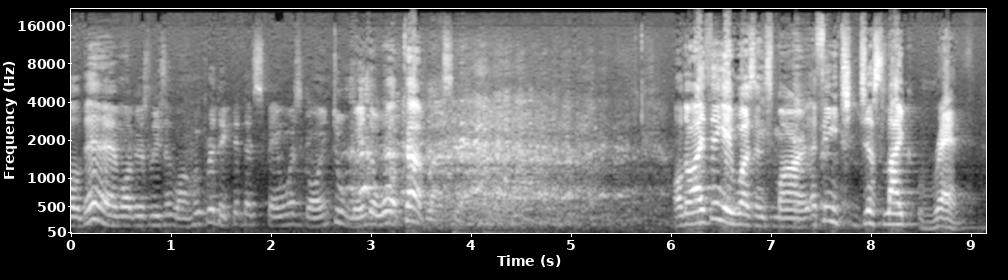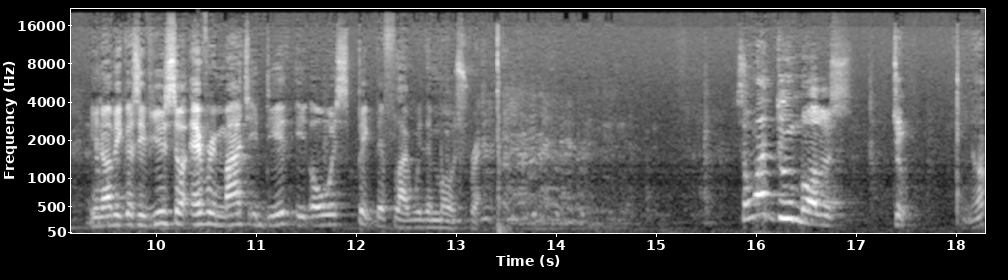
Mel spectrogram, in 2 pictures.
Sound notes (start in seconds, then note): 4.3 laughter; 13.2 laughter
